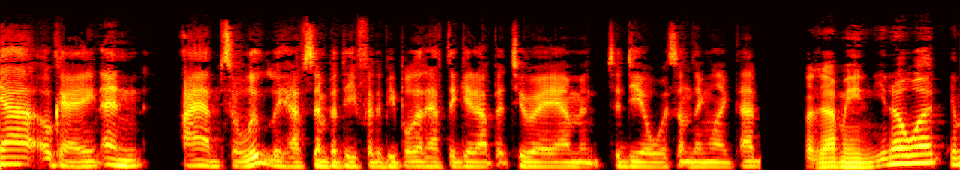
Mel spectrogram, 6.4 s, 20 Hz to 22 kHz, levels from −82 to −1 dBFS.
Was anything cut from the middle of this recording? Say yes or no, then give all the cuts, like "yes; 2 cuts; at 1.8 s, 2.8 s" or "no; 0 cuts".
yes; 1 cut; at 5.1 s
